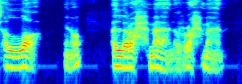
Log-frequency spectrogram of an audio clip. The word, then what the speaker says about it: Allah: It's just you have to say the L twice. Allah, you know, Al-Rahman, right?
